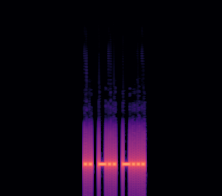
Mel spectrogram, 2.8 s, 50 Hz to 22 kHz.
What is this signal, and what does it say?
Morse code, heard as a keyed tone, about 40 wpm, 700 Hz. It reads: IDB
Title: Three Challenging Letter-Number Combinations 40wpm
